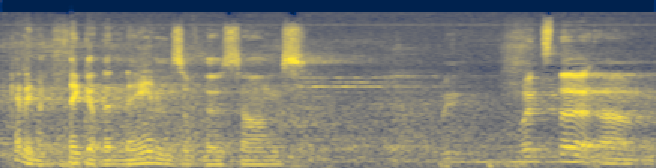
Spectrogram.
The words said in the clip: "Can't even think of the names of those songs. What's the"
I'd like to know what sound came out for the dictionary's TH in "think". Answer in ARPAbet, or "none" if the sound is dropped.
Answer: TH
